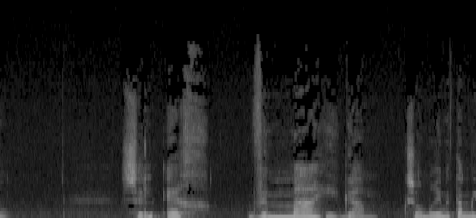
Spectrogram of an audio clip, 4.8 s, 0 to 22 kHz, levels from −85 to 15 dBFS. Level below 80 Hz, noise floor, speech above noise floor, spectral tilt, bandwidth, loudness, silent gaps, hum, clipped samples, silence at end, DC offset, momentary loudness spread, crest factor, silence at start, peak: -82 dBFS; -58 dBFS; 29 dB; -4 dB/octave; 18.5 kHz; -30 LUFS; none; none; under 0.1%; 0 s; under 0.1%; 16 LU; 18 dB; 0 s; -12 dBFS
